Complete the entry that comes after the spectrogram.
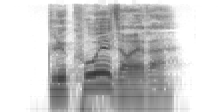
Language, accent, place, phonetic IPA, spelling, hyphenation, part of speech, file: German, Germany, Berlin, [ɡlyˈkoːlˌzɔɪ̯ʁə], Glycolsäure, Gly‧col‧säu‧re, noun, De-Glycolsäure.ogg
- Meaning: glycolic acid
